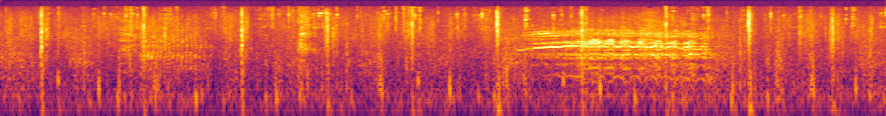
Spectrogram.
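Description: Horse hooves clip-clop steadily in Shadow of the Colossus, a continuous close trotting patter joined partway through by a loud, wavering neigh from the horse.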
